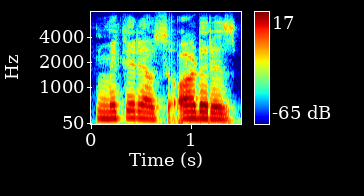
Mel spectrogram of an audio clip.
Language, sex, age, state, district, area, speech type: Kashmiri, male, 18-30, Jammu and Kashmir, Baramulla, rural, spontaneous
